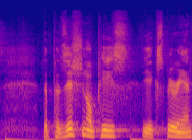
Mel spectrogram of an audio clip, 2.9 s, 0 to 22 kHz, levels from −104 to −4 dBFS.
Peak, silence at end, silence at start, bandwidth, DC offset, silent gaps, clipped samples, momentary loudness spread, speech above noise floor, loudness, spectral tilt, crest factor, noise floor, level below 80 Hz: -16 dBFS; 0 s; 0.05 s; 14 kHz; under 0.1%; none; under 0.1%; 12 LU; 26 dB; -33 LUFS; -6 dB/octave; 16 dB; -58 dBFS; -68 dBFS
